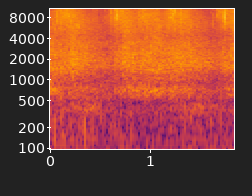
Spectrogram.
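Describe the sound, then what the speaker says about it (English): Arena crowd at a DreamHack Masters Malmö Counter-Strike match, a dense roar of cheering and yelling that holds steady and loud all the way through. "And the crowd is back"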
